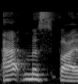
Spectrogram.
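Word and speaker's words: Atmosfy: that oh yeah okay it's spelled kind of weird that's why I was like it's kind of hard for me to say sometimes a m o FY oh Atmos FY like atmosphere got it okay it's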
